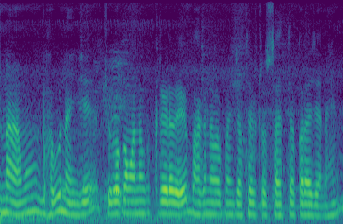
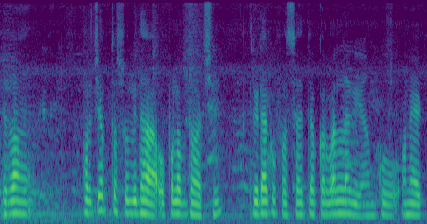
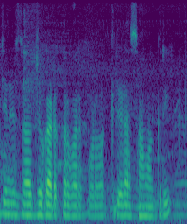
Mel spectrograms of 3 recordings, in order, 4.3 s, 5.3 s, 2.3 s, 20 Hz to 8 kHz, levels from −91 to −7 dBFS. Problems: low volume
